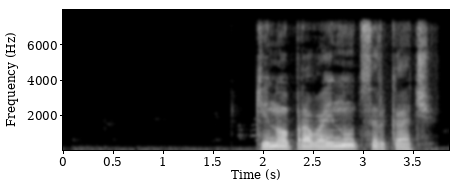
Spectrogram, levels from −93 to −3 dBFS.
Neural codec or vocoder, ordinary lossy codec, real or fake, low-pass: none; none; real; 7.2 kHz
